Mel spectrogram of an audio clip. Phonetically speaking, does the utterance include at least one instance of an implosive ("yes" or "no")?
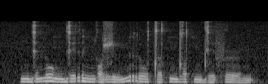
no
